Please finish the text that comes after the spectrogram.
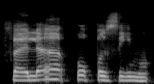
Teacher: حمزۃ القطع جو کہ ابتدائی کلام وسط کلام دونوں میں پڑھا جائے گا، یہ حذف نہیں ہوتا، دونوں صورتوں میں اس کو پڑھا جائے گا۔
